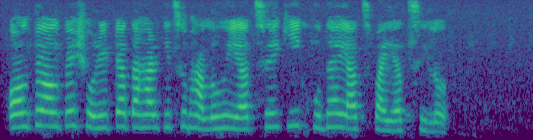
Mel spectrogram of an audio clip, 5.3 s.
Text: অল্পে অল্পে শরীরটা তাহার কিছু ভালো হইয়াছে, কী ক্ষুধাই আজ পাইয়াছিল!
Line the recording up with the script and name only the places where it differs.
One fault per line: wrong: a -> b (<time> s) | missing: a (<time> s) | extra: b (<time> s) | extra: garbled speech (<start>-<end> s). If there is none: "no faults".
no faults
